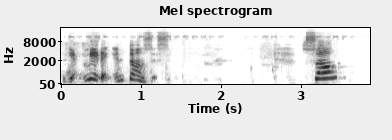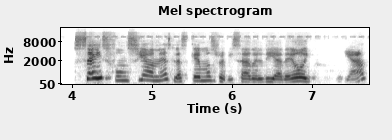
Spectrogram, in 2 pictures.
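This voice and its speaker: Teacher, female, high voice, dry close sound, questioning, explanatory. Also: expressive, slow pace, pauses often, a bit bright, no room sound. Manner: explanatory, asks the class questions. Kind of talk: classroom lesson to students.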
